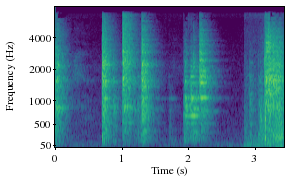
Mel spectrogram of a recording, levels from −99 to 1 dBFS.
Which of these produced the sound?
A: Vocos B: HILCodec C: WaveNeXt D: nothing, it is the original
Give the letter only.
D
